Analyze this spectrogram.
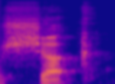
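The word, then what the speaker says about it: Shough: They're obviously bringing over Tyler Shuck from Texas Tech. I know we mispronounced his name when we did the Texas Tech preview earlier in the year. That don't look like no dang Shuck.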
